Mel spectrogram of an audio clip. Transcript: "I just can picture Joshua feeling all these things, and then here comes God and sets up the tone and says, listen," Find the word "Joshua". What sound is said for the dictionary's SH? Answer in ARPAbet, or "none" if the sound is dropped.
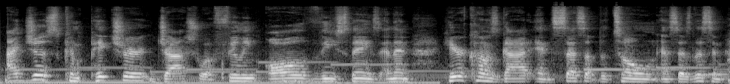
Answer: SH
